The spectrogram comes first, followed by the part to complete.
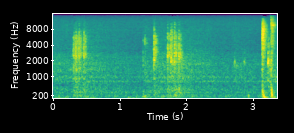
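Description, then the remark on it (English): A knee joint cracks and pops several times, a quick run of dry, irregular clicks with short gaps between them and no voices. “Oh, that was my knee.”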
